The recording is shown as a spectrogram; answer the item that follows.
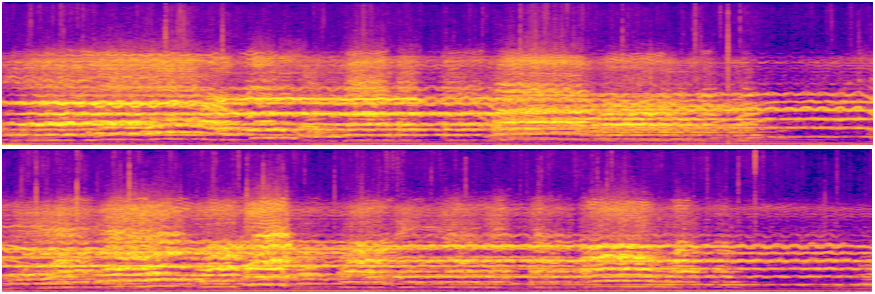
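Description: Mixed choir of women's and men's voices singing sustained chords, entering at full voice right at the start after a pause, on an old recording with a dulled top end.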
